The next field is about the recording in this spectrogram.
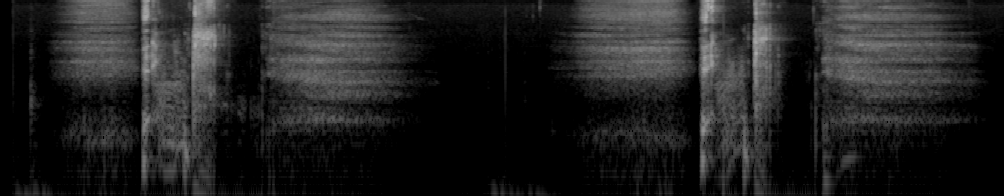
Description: I tried to stifle but the tickle was too strong! I couldn't hold them back~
